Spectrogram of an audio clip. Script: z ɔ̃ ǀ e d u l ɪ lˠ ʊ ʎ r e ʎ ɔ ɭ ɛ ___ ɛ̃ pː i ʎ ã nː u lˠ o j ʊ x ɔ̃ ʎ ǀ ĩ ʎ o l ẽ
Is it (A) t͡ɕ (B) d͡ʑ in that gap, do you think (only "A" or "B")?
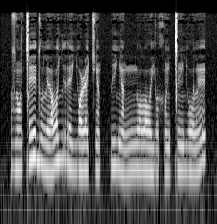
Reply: A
